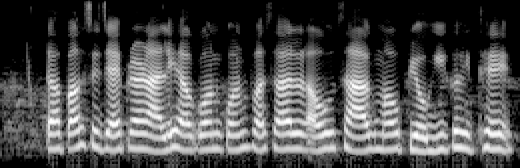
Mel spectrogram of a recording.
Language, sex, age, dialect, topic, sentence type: Chhattisgarhi, female, 36-40, Central, agriculture, question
